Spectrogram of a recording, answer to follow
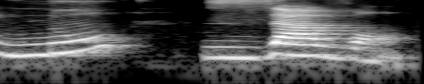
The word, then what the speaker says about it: avons: So it is going to be something like nous avons. Nous avons. oh. Okay, so that's a liaison, and that's how the pronunciation makes a difference. Because if you just read it as nous avons, it won't sound like French. But if we say nous avons, it'll sound more like close to their pronunciation.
